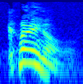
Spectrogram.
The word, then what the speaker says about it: colonel: In military parlance, C-O-L is pronounced cur, as in colonel.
